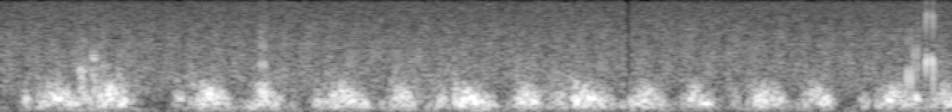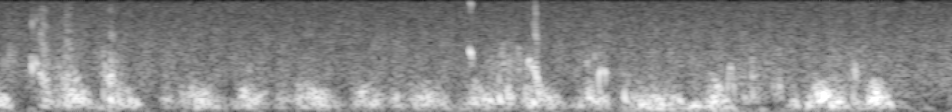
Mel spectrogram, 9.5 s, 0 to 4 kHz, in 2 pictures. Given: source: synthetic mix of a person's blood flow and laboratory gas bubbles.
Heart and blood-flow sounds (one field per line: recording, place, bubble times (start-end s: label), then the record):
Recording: Doppler ultrasound of blood flow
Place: precordium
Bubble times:
0.38-0.69 s: bubbles
1.26-1.37 s: bubbles
4.51-4.86 s: bubbles
4.89-5.17 s: bubbles
5.24-5.38 s: bubbles
7.09-7.16 s: bubbles
7.18-7.51 s: bubbles
7.67-7.93 s: bubbles
8.34-8.69 s: bubbles
8.88-9.12 s: bubbles
From the record:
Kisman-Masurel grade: 232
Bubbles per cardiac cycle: several, 3 to 8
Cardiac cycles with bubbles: 50 to 99%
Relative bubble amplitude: moderate (0.250 to 0.450)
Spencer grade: 3 (all of the cardiac periods contain showers or single bubble signals, but not dominating or overriding the cardiac motion signals)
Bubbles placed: anywhere in the cardiac cycle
